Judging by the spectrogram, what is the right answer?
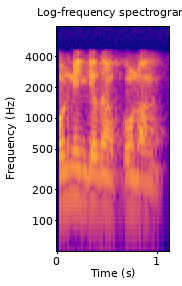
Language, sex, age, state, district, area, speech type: Tamil, male, 60+, Tamil Nadu, Madurai, rural, conversation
